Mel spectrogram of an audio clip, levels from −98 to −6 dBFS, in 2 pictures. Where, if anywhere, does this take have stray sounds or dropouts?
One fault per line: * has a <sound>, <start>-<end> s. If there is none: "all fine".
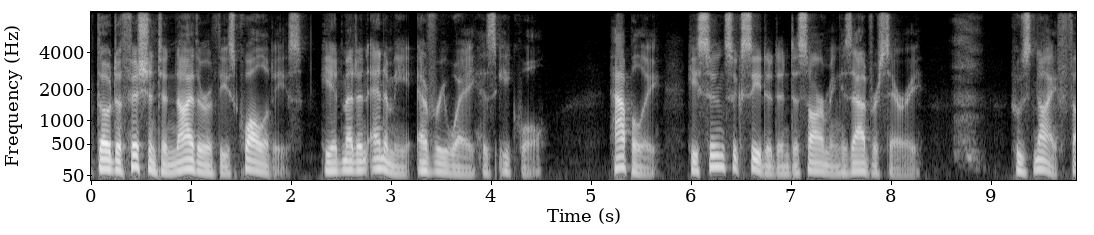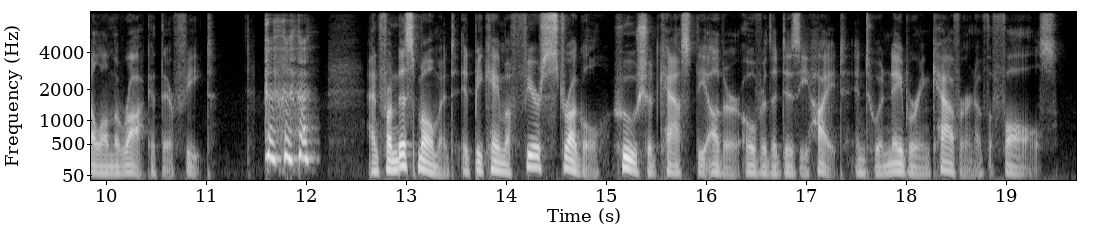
* has a sniff, 8.6-9.0 s
* has a laugh, 11.6-12.2 s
